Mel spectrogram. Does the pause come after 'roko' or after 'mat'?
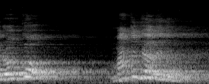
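after roko. The pause comes after 'roko'.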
